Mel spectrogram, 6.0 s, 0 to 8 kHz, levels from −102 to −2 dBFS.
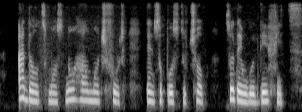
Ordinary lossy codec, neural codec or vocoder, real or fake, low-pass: none; none; real; 7.2 kHz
